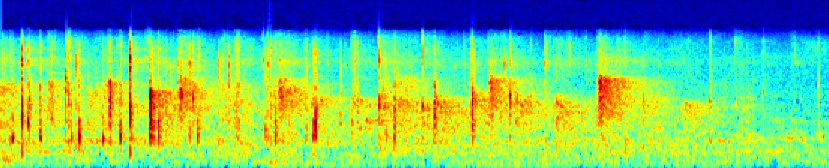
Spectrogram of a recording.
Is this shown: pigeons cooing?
no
